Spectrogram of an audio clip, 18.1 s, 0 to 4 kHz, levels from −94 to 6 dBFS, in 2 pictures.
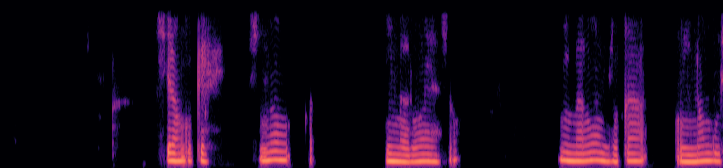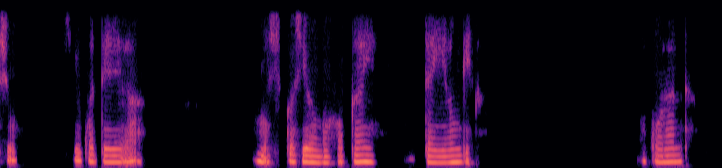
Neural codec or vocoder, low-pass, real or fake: codec, 16 kHz, 6 kbps, DAC; 3.6 kHz; fake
